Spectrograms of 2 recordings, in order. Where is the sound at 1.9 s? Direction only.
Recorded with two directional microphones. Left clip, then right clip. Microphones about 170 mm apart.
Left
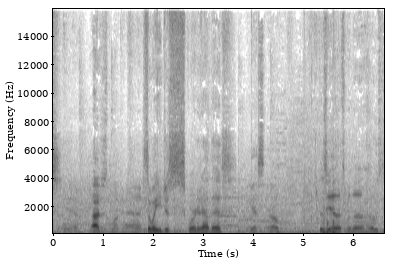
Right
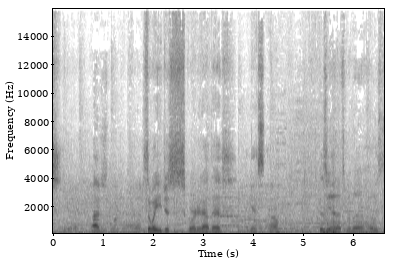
15° left (ahead or behind).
